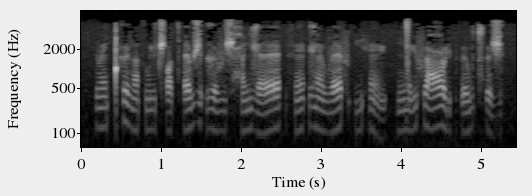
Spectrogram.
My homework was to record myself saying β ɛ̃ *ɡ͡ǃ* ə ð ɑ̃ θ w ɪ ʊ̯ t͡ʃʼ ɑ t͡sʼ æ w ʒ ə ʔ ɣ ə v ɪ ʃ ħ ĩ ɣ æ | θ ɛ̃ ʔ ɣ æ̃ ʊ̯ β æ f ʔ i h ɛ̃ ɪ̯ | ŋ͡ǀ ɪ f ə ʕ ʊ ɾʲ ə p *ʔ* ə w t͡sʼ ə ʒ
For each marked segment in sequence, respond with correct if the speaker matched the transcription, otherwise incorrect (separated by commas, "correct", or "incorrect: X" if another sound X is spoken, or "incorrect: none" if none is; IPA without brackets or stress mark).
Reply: incorrect: ǃʰ, correct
